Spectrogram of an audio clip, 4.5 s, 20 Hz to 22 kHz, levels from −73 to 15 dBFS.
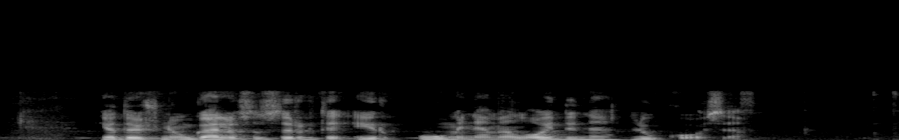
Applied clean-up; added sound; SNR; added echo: none; none; none; none.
